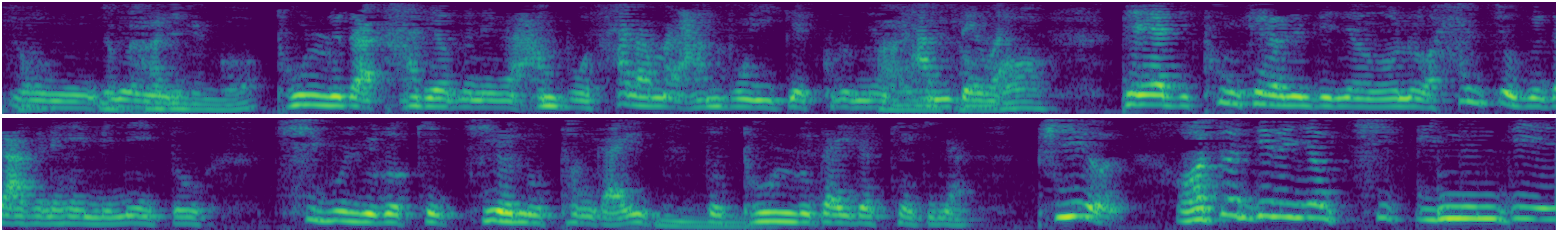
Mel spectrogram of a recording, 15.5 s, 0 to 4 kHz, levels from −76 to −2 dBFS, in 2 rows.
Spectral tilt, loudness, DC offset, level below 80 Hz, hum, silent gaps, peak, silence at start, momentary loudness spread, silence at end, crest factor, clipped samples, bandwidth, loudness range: -11.5 dB/octave; -24 LUFS; under 0.1%; -56 dBFS; none; none; -6 dBFS; 0.05 s; 11 LU; 0 s; 18 dB; under 0.1%; 4 kHz; 3 LU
